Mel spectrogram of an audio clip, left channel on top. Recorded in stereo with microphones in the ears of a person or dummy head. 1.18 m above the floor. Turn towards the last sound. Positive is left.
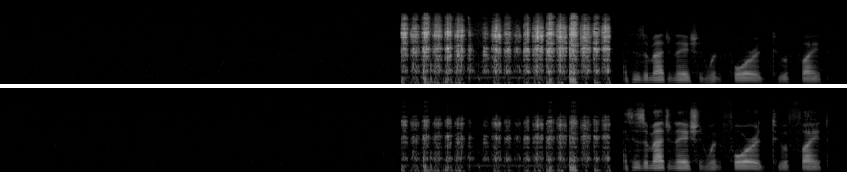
turn(degrees=-80)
